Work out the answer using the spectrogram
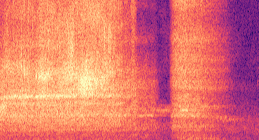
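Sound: person snoring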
